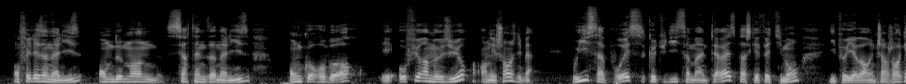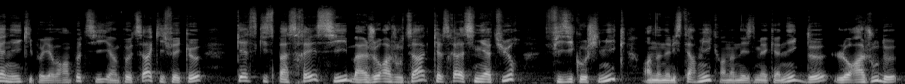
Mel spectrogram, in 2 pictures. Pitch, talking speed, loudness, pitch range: 120 Hz, 260 wpm, -25 LUFS, 105-145 Hz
